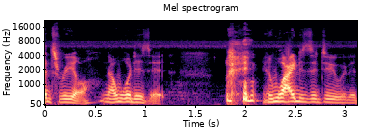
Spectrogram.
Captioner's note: chuckles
